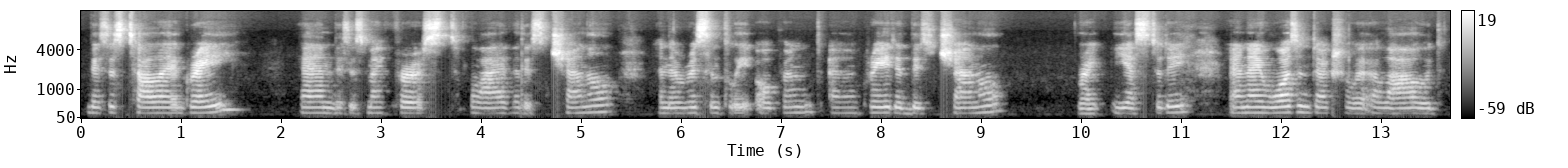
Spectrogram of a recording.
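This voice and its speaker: A Ukrainian woman in her forties speaks slowly and sincerely, with many fillers and restarts. Her voice has a gravelly, creaky edge. She pauses often as she searches for her words. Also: medium pitch, level tone, a bit bright, rough recording. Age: 40s. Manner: slow, earnest, halting with many fillers and restarts. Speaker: writer streaming to her channel. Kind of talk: casual live stream monologue.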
